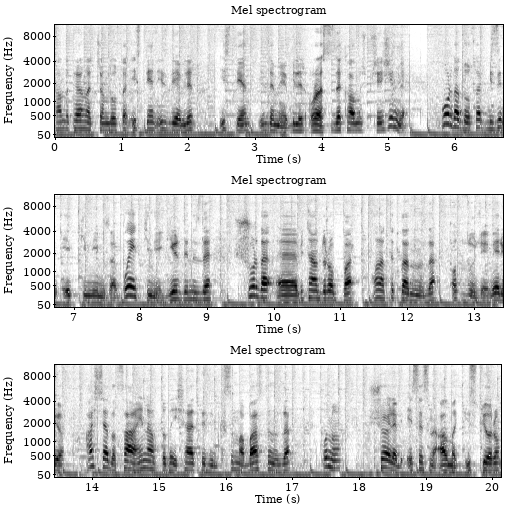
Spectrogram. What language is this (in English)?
Turkish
